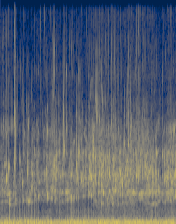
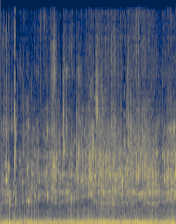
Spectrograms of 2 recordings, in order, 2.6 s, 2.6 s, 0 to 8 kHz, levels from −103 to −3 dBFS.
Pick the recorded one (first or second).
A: first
